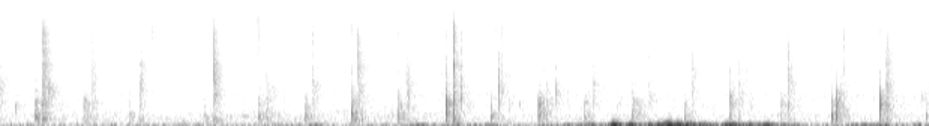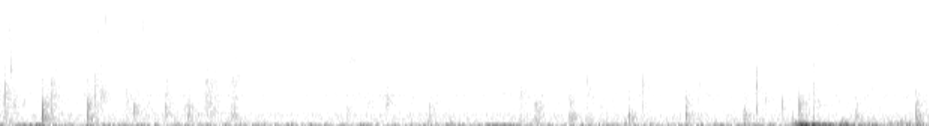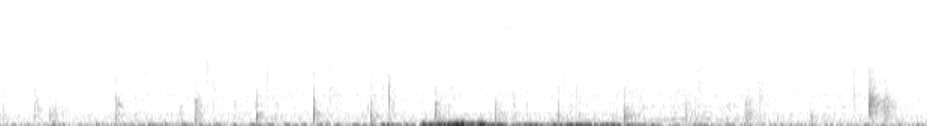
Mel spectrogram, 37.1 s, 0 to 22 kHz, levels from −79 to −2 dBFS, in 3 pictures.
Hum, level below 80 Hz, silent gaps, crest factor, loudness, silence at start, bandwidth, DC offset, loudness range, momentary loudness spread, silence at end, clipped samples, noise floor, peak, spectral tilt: none; -46 dBFS; none; 24 dB; -53 LUFS; 0.35 s; 12.5 kHz; under 0.1%; 20 LU; 19 LU; 0.05 s; under 0.1%; -66 dBFS; -20 dBFS; -5 dB/octave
